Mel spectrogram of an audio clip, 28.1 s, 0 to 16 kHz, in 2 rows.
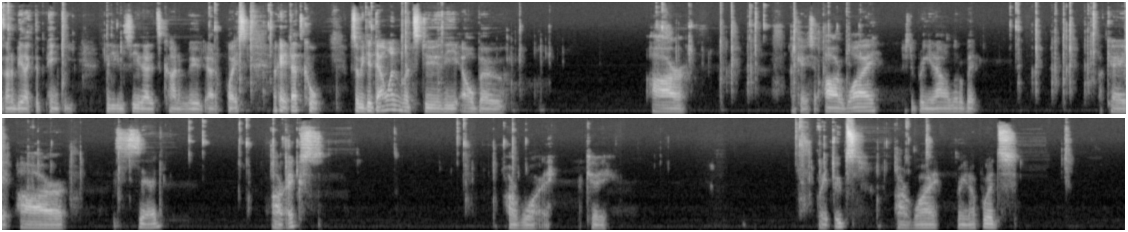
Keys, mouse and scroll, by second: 1.2 r, 3.0 middle click, 4.9-5.3 shift+middle drag, 6.3 r, 8.7 ctrl+z, 9.0 shift+middle click, 9.8-10.1 middle drag, 10.2 r, 12.8 middle click, 13.2 shift+middle click, 13.9 middle click, 14.4 r, 17.3 r, 20.1 r, 24.5 ctrl+z, 24.9 r.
